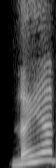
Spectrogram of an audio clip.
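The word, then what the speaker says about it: know: drink English सीखनु बोना नया ढोका खोलने सीखो यो कु ध्यान मा रास ल टीच टी ई ए सी एच टीच जानू थहा प नो के एन ओ डबल नो यहां के साइलेंट हु्छा के एन ओ डबल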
